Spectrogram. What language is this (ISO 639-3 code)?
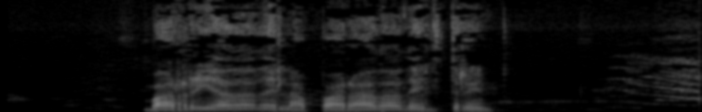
spa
